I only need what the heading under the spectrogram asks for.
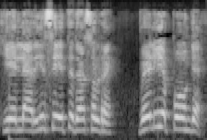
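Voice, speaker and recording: A woman voicing a defiant, sharp-tongued young wife in a cartoon, scolding with a Tirunelveli Tamil accent. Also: high voice, animated, normal speed. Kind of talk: cartoon voice acting.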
